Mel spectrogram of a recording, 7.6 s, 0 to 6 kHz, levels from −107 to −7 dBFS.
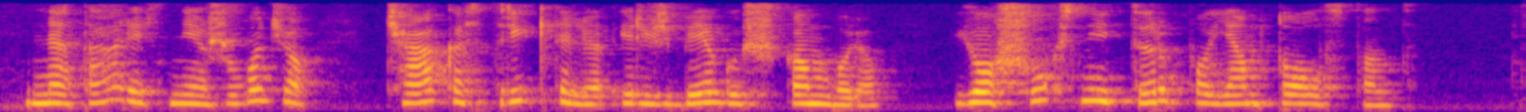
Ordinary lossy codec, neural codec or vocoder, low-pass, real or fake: MP3, 48 kbps; vocoder, 22.05 kHz, 80 mel bands, WaveNeXt; 5.4 kHz; fake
